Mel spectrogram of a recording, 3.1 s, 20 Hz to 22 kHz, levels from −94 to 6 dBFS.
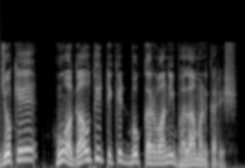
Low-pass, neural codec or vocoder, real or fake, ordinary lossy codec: none; none; real; none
